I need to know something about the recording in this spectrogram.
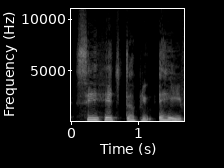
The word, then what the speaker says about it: chwa: CHWA, 4 letters becoming 1 consonant. This is where things become much more fun. For example, chwa, chwe, chui, chuo, chu. Give it a go again. Chwa, chwe, chui, chuo, chu.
